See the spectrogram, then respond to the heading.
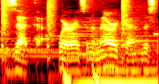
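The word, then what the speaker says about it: zeta: from the greek alphabet and the symbol is pronounced zetta whereas in america this letter is pronounced z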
